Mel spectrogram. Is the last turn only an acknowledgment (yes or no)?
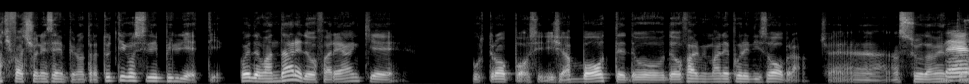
no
